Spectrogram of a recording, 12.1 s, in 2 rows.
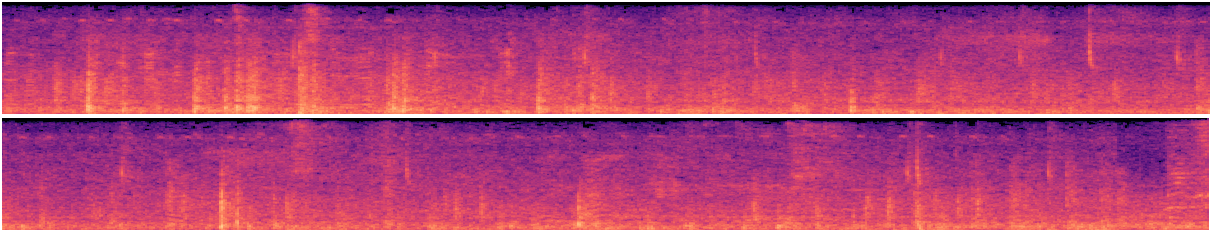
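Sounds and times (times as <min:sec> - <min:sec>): distant fireworks popping: 0:00.0 - 0:12.0.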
